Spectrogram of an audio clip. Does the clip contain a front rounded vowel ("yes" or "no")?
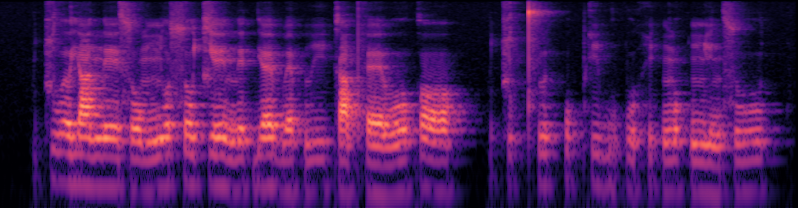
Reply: no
